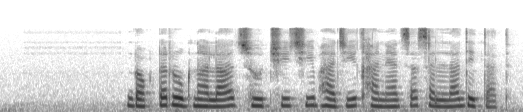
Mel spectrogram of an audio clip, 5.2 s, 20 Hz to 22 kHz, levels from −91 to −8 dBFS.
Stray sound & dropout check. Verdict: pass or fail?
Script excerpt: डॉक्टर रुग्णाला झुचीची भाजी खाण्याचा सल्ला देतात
pass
